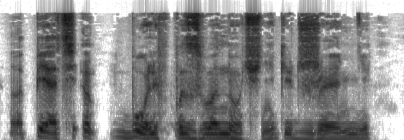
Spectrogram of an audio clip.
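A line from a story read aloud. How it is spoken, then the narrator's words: Whiny complaint, woman pastor. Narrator (Russian): плаксивым тоном пожаловалась пастырша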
